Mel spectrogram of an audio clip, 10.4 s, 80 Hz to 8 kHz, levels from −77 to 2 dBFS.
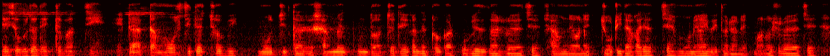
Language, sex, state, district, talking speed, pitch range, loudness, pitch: Bengali, male, West Bengal, North 24 Parganas, 180 wpm, 105-110 Hz, -37 LUFS, 105 Hz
